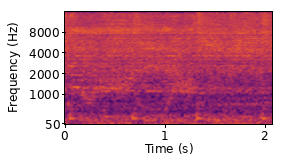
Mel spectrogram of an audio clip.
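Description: Heavy metal band playing live: distorted electric guitars, bass and drums in a continuous fast riff.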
